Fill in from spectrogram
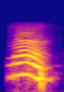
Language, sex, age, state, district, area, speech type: Bengali, male, 18-30, West Bengal, Hooghly, urban, conversation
